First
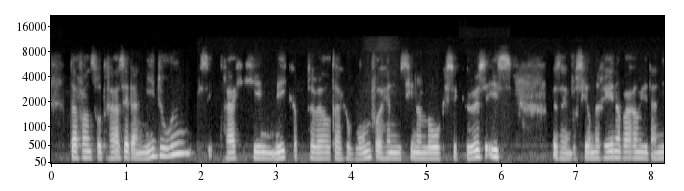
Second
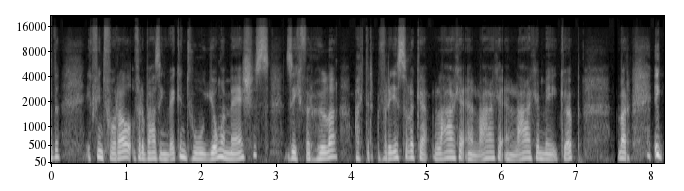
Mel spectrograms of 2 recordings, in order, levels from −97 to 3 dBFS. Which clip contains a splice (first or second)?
first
